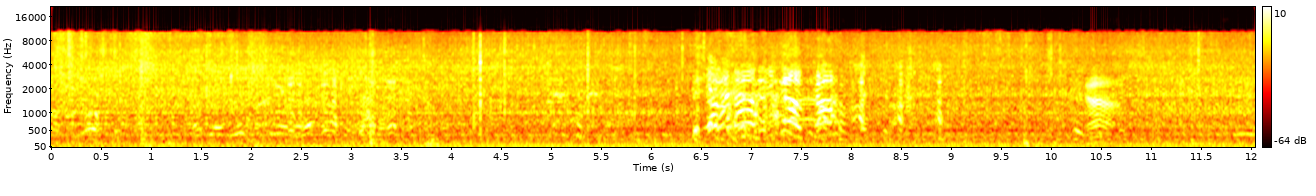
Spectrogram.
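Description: Men talk and call out nearby outdoors.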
